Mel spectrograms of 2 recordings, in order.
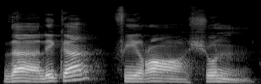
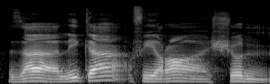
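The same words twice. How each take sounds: First: Dzalika firashun said slowly, falling at the end; teacher giving the answer, slow. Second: Dzalika firashun repeated slowly, falling; teacher repeating the answer slowly. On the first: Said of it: "jawabannya la". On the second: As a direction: say it again very slowly. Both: Shown as a demonstration.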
